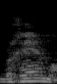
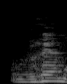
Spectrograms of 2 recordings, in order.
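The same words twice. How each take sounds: The two takes are said the same way.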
